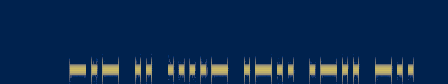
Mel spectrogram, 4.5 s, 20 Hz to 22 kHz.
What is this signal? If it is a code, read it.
Morse code, heard as a keyed tone, about 22 wpm, 700 Hz. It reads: KI4LLD
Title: USA Call Signs - 6 Characters - 6x Character Spacing - 22wpm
